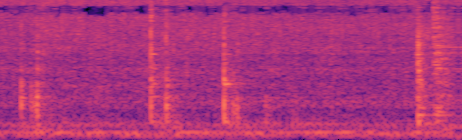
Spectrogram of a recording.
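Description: Onions sautéing until brown in a pan, a steady close sizzle broken by a few sharp scrapes of a spatula stirring, no voices.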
